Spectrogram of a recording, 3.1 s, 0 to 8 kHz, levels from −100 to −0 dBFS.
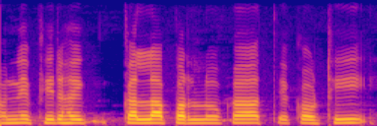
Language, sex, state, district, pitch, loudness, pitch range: Magahi, female, Jharkhand, Palamu, 225 Hz, -16 LUFS, 220-225 Hz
